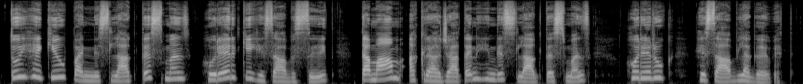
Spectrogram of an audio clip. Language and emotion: Kashmiri, neutral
